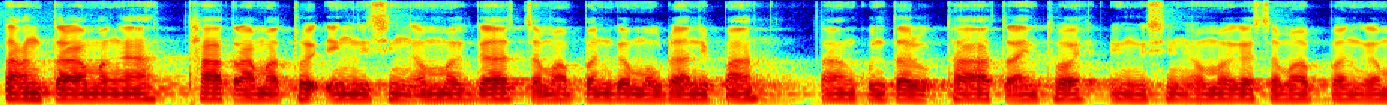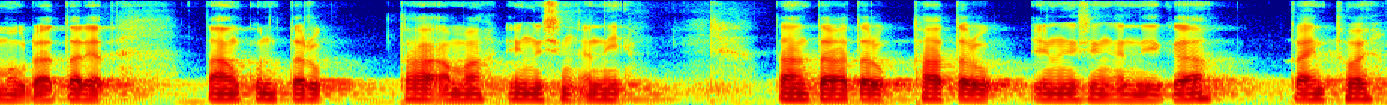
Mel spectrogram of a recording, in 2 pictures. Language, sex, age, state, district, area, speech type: Manipuri, male, 18-30, Manipur, Kakching, rural, spontaneous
